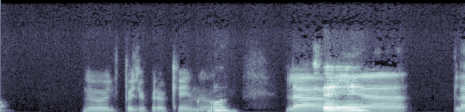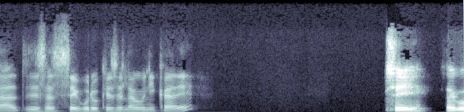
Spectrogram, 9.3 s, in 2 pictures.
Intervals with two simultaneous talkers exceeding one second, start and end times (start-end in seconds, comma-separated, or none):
none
